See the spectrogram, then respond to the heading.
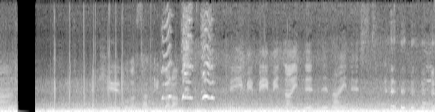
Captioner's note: laughs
